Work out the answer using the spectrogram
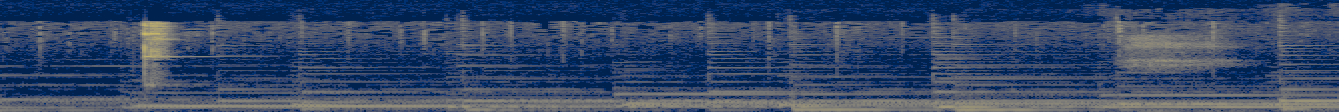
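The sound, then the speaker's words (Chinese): Glasses clink in a toast with chilled fruit wine: one sharp, bright clink near the start and a softer ringing one later, both faint over a low, tonal background. “再来上一杯冰镇果酒。祝你健康，长命百岁。”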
